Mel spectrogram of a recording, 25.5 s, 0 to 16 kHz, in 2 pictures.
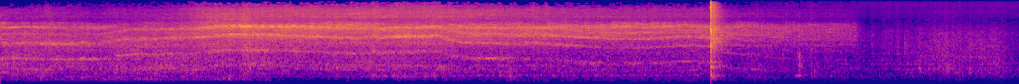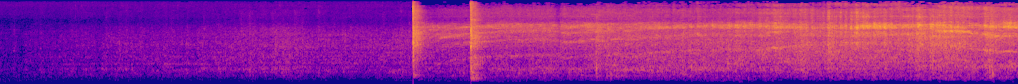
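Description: A BTTB BR250 TT-scale model locomotive pulling four double-deck cars, with a steady whirring motor drone and high whine that dips midway, plus a few sharp clicks from the track.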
